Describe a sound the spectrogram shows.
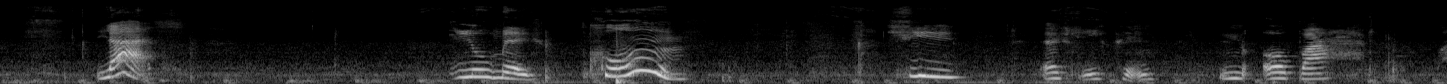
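A toddler speaks softly and in a high voice, close by, in short bursts.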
